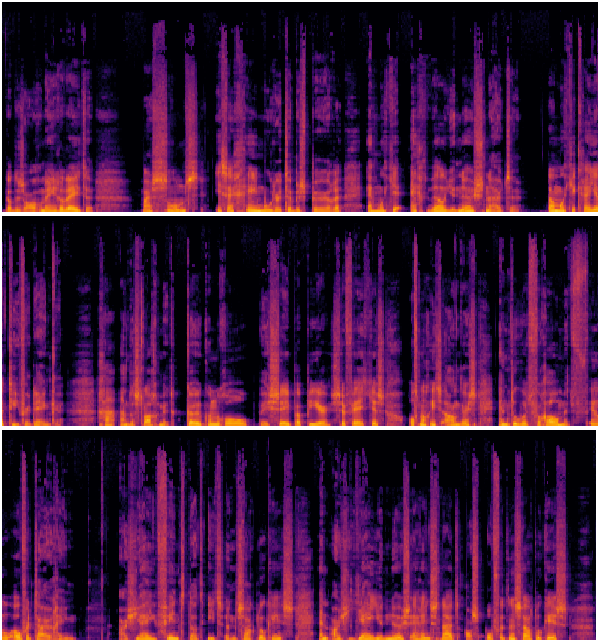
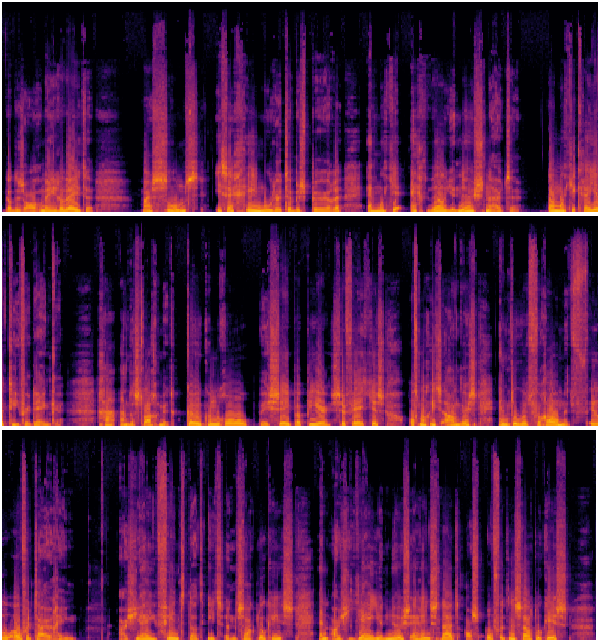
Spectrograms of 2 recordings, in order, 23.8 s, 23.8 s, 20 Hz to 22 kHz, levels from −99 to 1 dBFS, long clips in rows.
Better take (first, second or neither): first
